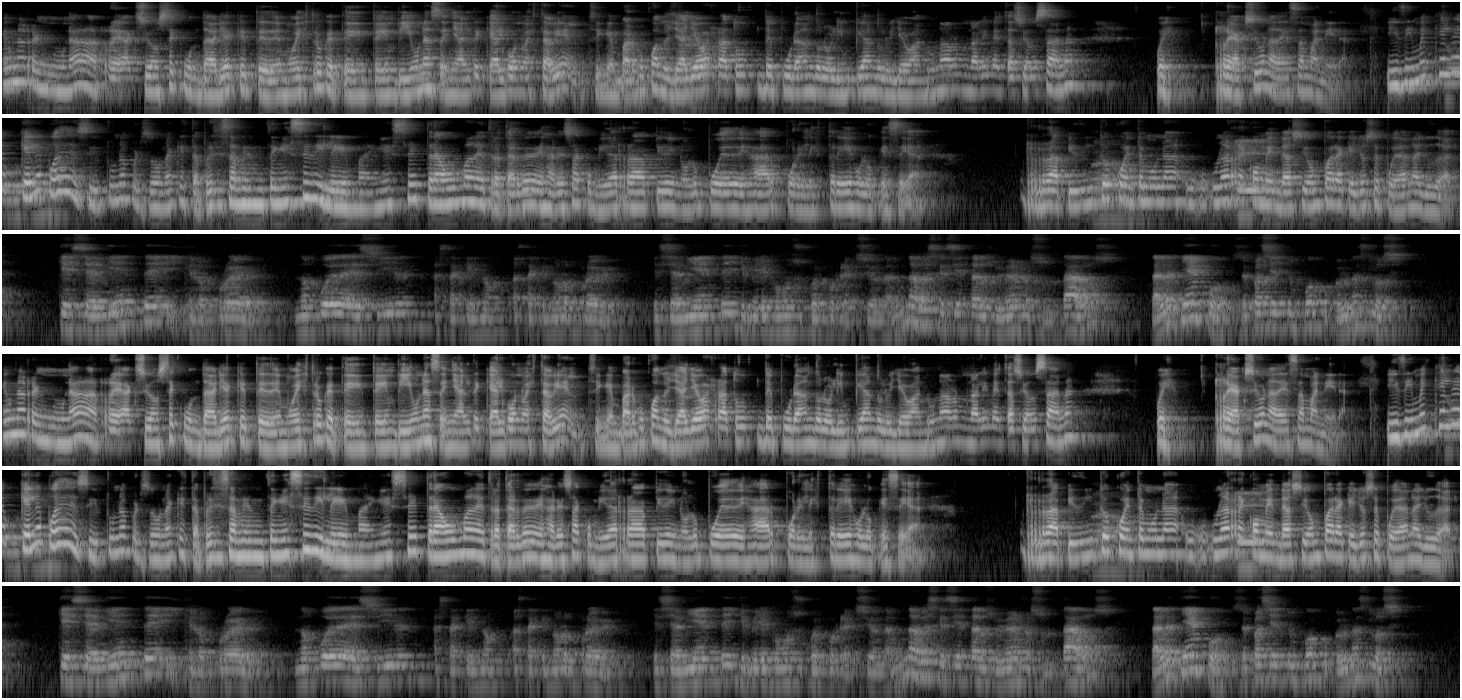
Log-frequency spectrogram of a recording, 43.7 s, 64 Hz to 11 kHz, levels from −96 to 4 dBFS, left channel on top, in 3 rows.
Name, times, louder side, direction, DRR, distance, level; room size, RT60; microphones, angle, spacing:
voice 1, 0.0-11.1 11.5-11.7 12.1-13.4 13.8-23.8 24.8-29.1, right 4 dB, 50° right, 14 dB, 0.5 m, -33 dB
voice 2, 14.4-15.1 25.5-25.9 26.9-27.3 29.7-31.7 32.1-35.2 35.7-40.2 40.7-43.1, right 1 dB, 20° right, -3 dB, 1.2 m, -44 dB
12.5 x 7.4 x 3.3 m, 0.76 s
head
